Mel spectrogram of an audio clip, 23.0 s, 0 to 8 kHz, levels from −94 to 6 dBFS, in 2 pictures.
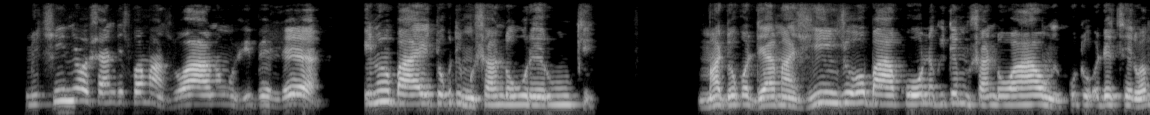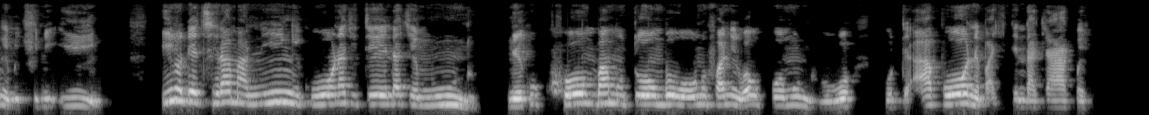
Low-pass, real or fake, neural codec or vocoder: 7.2 kHz; real; none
